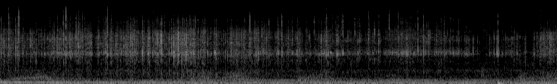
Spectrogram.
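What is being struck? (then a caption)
Small silicone bristle scrubber. Long nails scratch the bristles of a small, flat, solid yellow silicone duck-shaped scrubber. The result is a continuous, dense, crackly scratching with a bright hiss over a steady low hum, with no gaps between strokes.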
